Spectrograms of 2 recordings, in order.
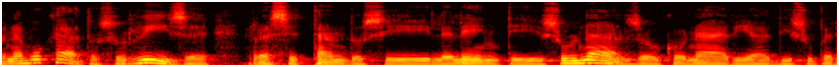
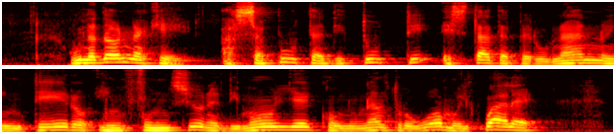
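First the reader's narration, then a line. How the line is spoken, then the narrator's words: Angry exclamation. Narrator (Italian): esclamai irosamente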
